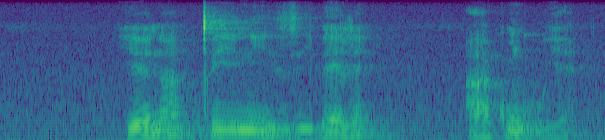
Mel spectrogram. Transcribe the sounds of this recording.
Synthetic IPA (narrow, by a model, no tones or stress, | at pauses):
jɛnaǀiniziɓɛlɛ | akʼuŋɡʱuːjɛ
